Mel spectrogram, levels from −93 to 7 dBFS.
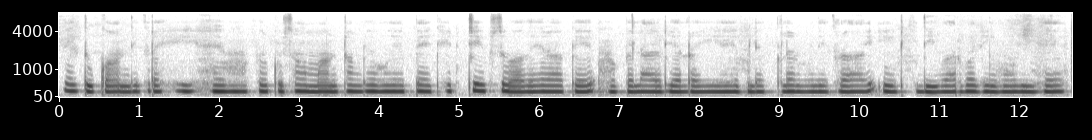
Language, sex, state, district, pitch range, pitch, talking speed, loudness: Hindi, female, Bihar, Saharsa, 205-215 Hz, 210 Hz, 125 wpm, -26 LUFS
